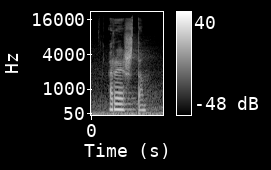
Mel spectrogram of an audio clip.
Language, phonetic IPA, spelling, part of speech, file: Belarusian, [ˈrɛʂta], рэшта, noun, Be-рэшта.ogg
- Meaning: 1. rest, remainder (that which is left over) 2. change (balance of money returned to a purchaser who handed over more than the exact price)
